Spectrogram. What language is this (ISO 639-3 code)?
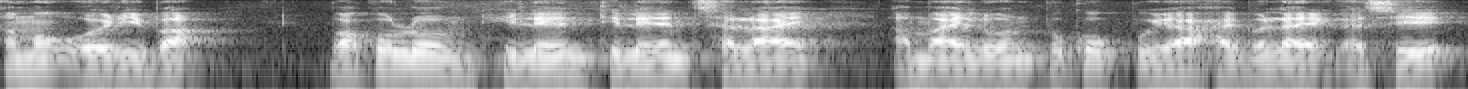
mni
